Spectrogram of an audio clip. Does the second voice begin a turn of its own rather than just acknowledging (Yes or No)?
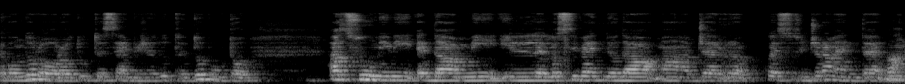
Yes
